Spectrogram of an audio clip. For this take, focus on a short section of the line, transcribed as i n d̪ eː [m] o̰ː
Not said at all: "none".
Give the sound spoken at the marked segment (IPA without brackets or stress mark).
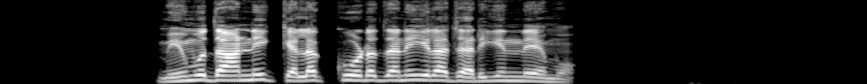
m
